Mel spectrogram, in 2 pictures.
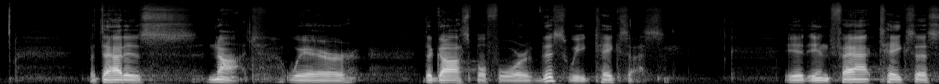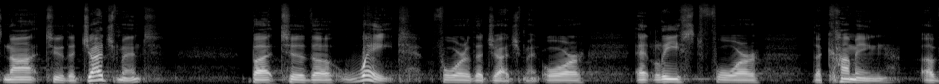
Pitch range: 105-140 Hz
